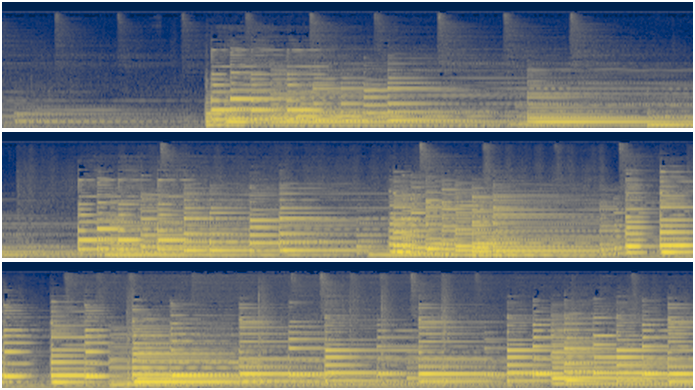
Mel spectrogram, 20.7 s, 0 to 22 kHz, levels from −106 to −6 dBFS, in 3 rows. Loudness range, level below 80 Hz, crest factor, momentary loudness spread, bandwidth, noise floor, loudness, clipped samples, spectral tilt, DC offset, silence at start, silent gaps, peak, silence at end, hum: 9 LU; -46 dBFS; 16 dB; 14 LU; 15 kHz; -51 dBFS; -20 LUFS; under 0.1%; -7.5 dB/octave; under 0.1%; 0.1 s; none; -4 dBFS; 0 s; none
